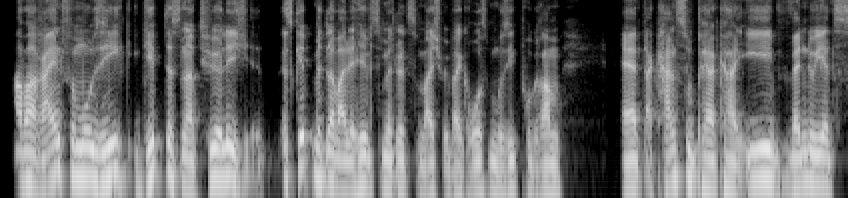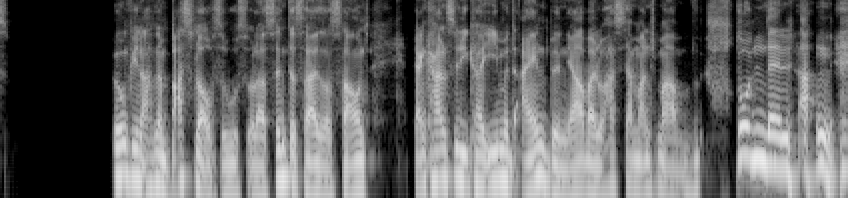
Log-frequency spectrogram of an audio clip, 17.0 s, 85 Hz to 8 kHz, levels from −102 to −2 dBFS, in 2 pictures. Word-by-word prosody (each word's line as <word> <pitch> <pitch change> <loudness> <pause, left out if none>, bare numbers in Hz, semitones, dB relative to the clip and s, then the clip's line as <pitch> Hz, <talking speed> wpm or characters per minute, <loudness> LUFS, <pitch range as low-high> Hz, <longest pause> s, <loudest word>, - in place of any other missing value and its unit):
Aber 125 -1 +4
rein 130 +9 +2
für 145 - -3
Musik 135 +1 +3
gibt 140 +6 -2
es 140 -6 -1
natürlich 125 +5 +1 0.2
es - - -6
gibt 175 -1 +1
mittlerweile 120 -8 +1
Hilfsmittel, 105 -1 -2
zum - - -13
Beispiel 85 - -4
bei 85 -1 -3
großen 95 +4 -5
Musikprogrammen. 90 -1 -3 0.6
Äh, 100 +1 +2
da - - -6
kannst 130 +2 -2
du 125 - +2
per 105 -4 0
KI, 120 +4 +1
wenn 110 +1 0
du 120 - +2
jetzt 115 -3 -1 1.1
irgendwie 135 -1 +3
nach 110 - -1
'nem 110 -4 +1
Basslauf 125 -8 0
suchst 90 -1 -5
oder 90 -1 -1
Synthesizer-Sound, 95 - 0 0.4
dann 105 +1 0
kannst 125 +3 0
du 130 - +2
die 115 -2 +3
KI 115 +1 +1
mit 125 -4 +1
einbinden, 100 - +1
ja. 90 +4 +1
Weil 90 - +2
du 90 -1 -4
hast 110 +1 -6
ja 100 - -4
manchmal 95 -4 -3
w 95 +3 -10
stundenlang 180 - +3
110 Hz, 165 wpm, -23 LUFS, 95-130 Hz, 1.1 s, Aber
